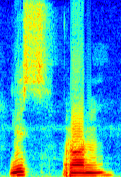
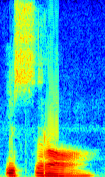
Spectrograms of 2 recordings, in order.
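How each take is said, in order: First: The word ends with an added n sound. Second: The word ends on a plain vowel. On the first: The speaker calls it wrong. "bukan yusron, bukan dibaca yusron" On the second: The speaker calls it right. "karena bertemu dengan wakof atau harus berhenti, maka bacanya adalah yusro"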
